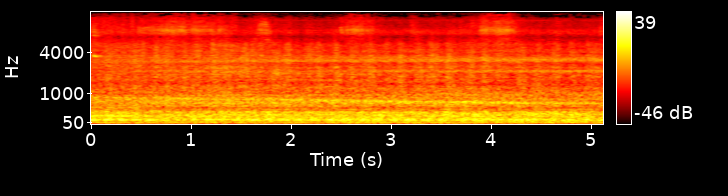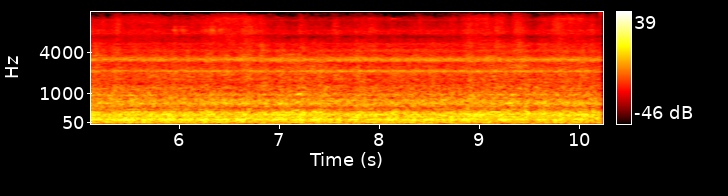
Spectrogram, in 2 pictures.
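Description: Kawasaki/Sifang C151A metro train running at speed, heard from inside the car: a steady loud rumble of wheels on rail with a rhythmic clack from its severely flat-spotted wheels.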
